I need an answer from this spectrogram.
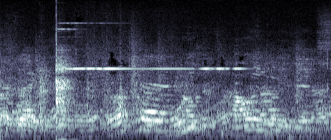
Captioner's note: rings tuning fork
